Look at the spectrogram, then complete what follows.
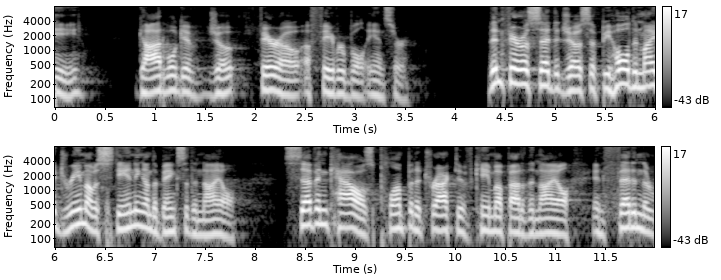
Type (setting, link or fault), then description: setting, large echoing room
